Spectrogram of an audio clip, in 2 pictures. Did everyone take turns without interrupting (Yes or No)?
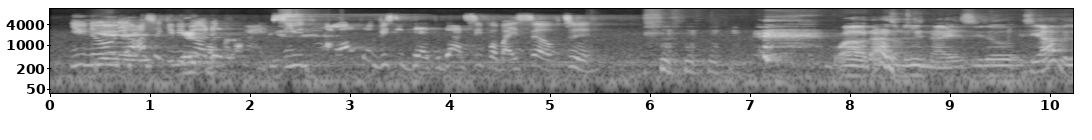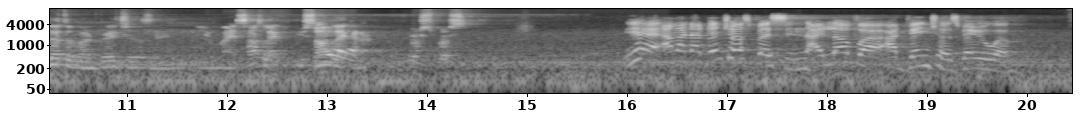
No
